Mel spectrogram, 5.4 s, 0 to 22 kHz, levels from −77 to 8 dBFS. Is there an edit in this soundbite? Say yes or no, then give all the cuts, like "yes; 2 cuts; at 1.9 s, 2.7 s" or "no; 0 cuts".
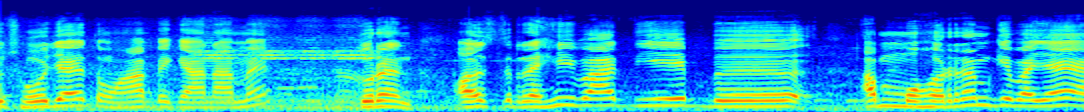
no; 0 cuts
